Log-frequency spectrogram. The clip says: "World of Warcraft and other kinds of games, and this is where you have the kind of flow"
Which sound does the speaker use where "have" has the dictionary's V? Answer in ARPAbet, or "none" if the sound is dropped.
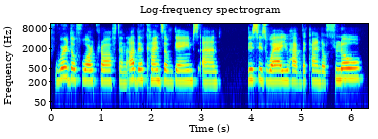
V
